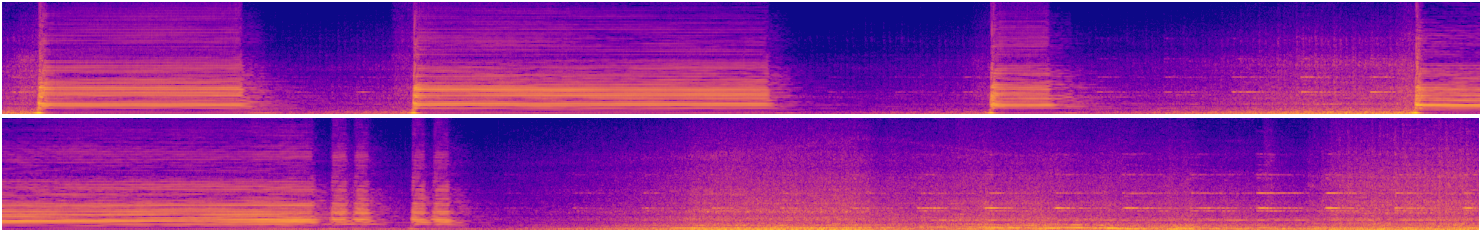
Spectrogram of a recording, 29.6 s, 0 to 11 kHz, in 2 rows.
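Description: ALCO RS-3 diesel locomotive's air horn sounding the grade-crossing signal: two long blasts, a short one and a long one, followed by a couple of quick toots. The locomotive's engine and wheels then grow steadily louder as it comes closer, working hard under load.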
